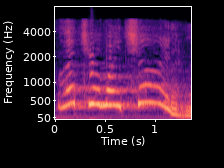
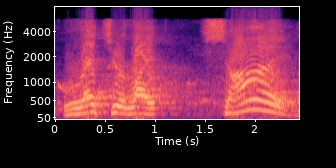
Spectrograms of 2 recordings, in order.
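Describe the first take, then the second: First: It is said in a high, squealy voice. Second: It is said in a full, strong voice. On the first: The message is weak and timid. The speaker calls it wrong. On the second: The message is bold and powerful. The speaker calls it right.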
